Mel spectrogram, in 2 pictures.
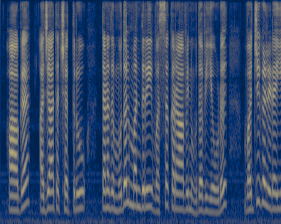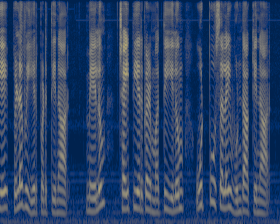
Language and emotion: Tamil, neutral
